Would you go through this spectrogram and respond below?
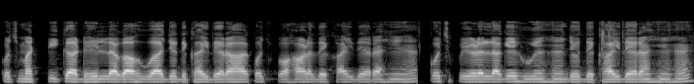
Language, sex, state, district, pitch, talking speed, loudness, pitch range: Hindi, male, Chhattisgarh, Balrampur, 125 Hz, 240 wpm, -18 LUFS, 120-130 Hz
